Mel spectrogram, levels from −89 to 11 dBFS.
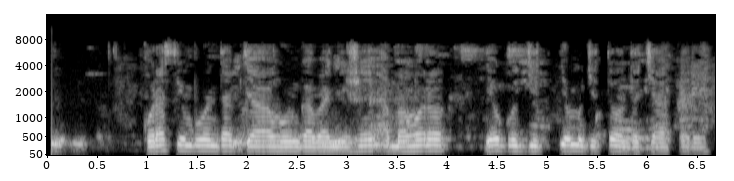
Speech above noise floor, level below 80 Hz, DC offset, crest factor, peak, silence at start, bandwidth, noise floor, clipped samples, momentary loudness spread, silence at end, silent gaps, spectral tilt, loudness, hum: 31 dB; -54 dBFS; under 0.1%; 14 dB; -2 dBFS; 0.05 s; 7.6 kHz; -46 dBFS; under 0.1%; 10 LU; 0.05 s; none; -5.5 dB/octave; -15 LUFS; none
